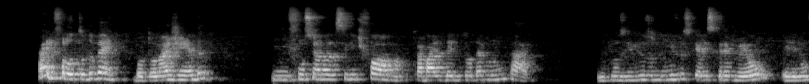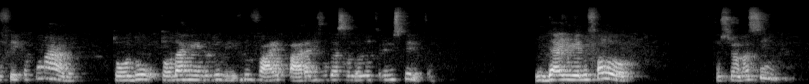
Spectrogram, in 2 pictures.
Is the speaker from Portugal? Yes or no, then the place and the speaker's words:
no; Salvador, Bahia, Brazil; E a gente é de Salvador, então pense na fome com a vontade de comer.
